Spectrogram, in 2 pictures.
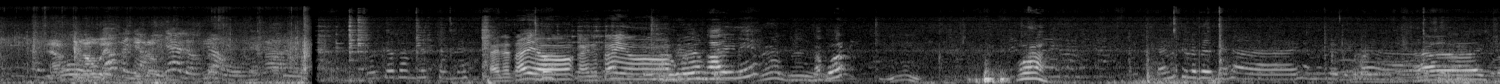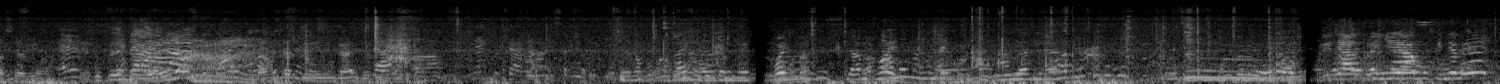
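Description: Several men and women talk and chatter nearby outdoors.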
